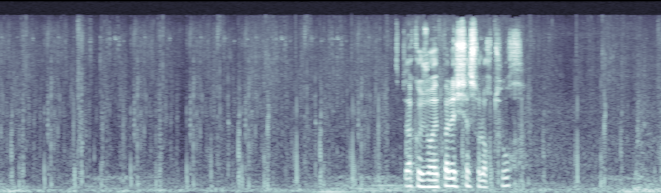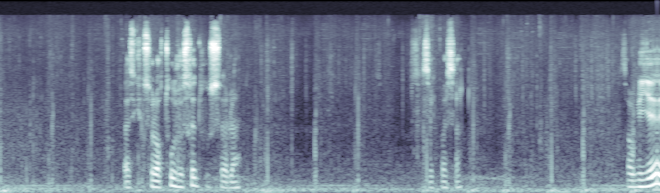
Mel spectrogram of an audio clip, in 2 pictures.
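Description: Footsteps crunch steadily on rough ground.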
